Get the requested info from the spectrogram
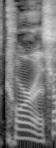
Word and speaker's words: Chorus: Yeah, it's supposed to be Chorus. And that's how they say it, but they spell the U or the U in the logo as a V, and it annoys me.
